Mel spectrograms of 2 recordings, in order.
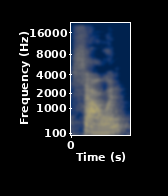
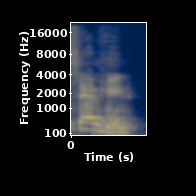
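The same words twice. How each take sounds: First: It is pronounced the traditional, unspelled way. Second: It is pronounced the way it is spelled. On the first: The speaker calls it right. "how you actually say it" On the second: The speaker calls it wrong.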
